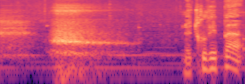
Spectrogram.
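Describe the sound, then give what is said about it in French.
A deep breath is drawn in through the belly and let out through the mouth as a long, airy rush of breath, followed by a few short voiced sounds. “on inspire par le ventre, on expire par la bouche”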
